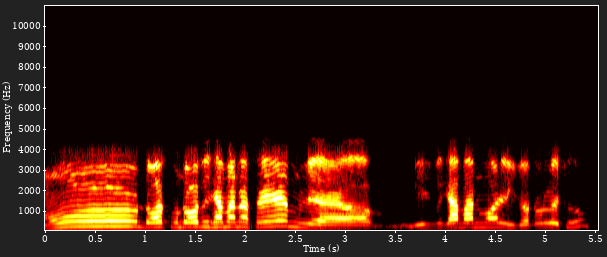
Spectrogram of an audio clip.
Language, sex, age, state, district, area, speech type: Assamese, male, 45-60, Assam, Biswanath, rural, conversation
